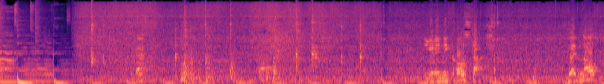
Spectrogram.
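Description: Food sizzles loudly in a hot wok.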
